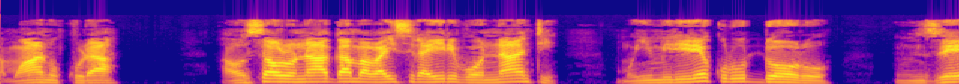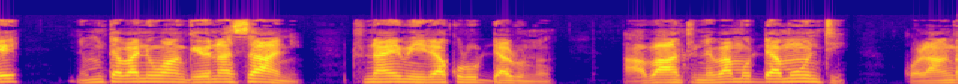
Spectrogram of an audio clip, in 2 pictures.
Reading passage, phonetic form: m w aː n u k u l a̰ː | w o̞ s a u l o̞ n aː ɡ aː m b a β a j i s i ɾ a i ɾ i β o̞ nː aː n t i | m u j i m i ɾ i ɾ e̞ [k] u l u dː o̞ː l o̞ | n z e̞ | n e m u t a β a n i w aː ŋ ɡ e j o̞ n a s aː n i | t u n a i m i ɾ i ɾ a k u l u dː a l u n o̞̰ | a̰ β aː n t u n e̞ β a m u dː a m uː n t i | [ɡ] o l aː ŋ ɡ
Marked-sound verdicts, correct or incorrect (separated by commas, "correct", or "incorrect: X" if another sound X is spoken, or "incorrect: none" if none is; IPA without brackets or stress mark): correct, incorrect: k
